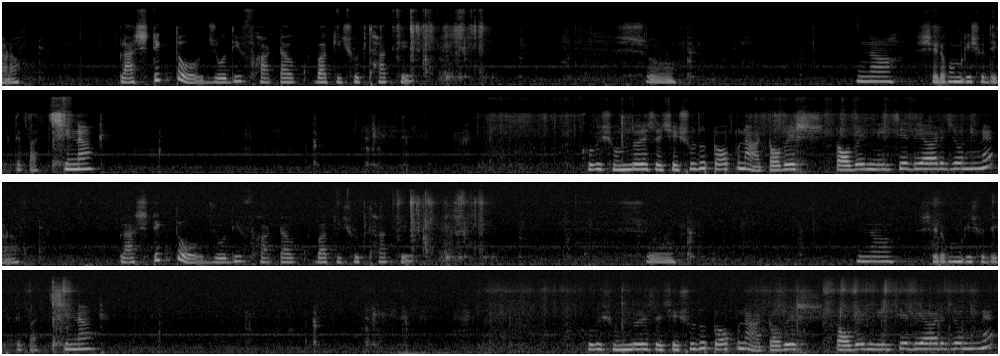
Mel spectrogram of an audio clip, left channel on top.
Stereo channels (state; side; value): noise; right; hiss, 11 dB below the sound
